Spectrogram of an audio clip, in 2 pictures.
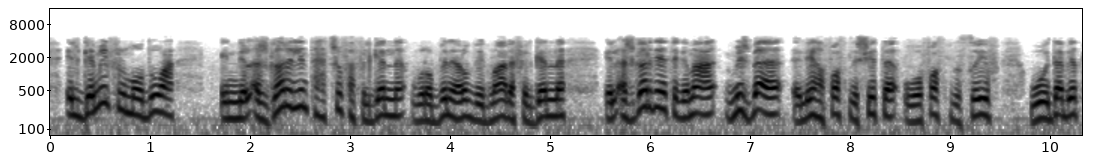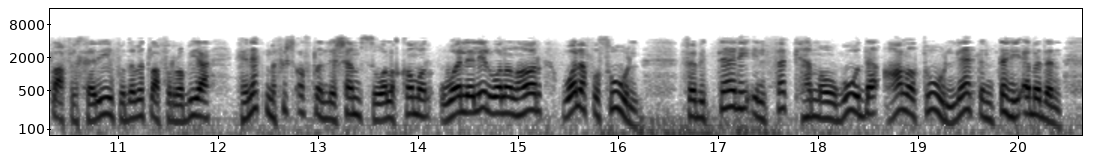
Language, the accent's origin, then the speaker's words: Arabic; Egypt; الفول عندنا في مصر فرض عين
